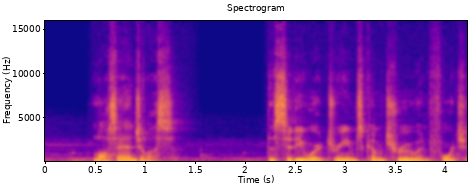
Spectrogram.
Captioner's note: voice-over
